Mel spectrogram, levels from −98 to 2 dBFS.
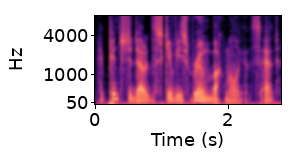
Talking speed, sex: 235 wpm, male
